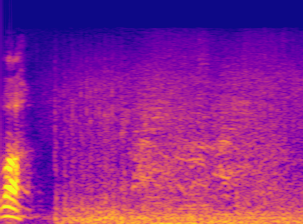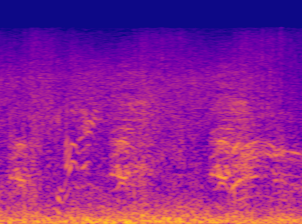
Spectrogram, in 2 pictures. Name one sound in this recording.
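Fiery blasts rain down and explode in quick succession.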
